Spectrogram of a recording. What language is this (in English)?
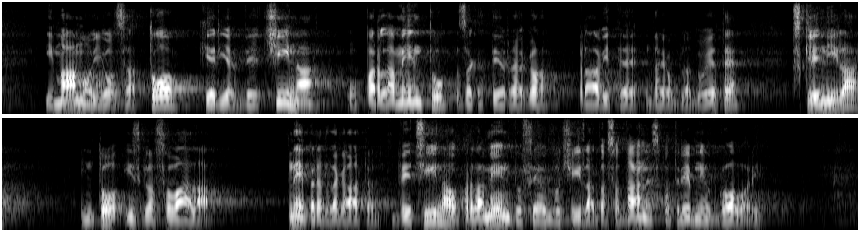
Slovenian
